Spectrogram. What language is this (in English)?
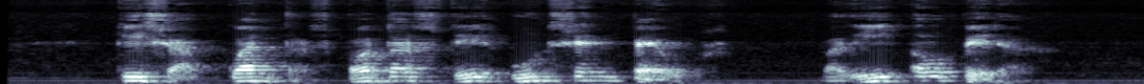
Catalan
